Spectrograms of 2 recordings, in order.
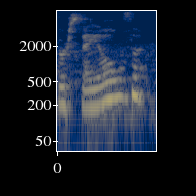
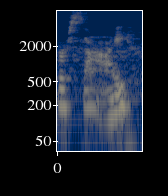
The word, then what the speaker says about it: Versailles: where the king lived I know it looks like Versailles but you say that Versailles because in French you have silent letters and it's not as complicated as English but sometimes it's complicated so Versailles is how you say that and our last bullet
